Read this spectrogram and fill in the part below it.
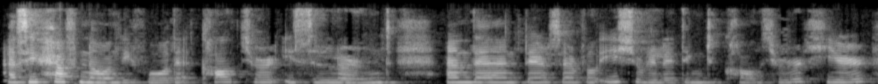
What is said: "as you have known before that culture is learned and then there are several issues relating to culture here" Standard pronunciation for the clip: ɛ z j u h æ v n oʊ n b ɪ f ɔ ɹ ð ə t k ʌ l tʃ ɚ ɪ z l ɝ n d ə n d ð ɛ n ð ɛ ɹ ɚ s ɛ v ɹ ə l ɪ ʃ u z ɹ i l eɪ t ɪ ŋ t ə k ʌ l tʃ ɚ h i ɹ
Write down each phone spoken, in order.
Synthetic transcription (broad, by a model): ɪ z j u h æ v n oʊ n b ɪ f ɔ ɹ ð ə t k ʌ l tʃ ɚ ɪ z l ɝ n d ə n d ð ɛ n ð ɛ ɹ s ɛ v ɹ ə l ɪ ʃ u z ɹ i l eɪ t ɪ ŋ t ə k ʌ l tʃ ɚ h i ɹ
